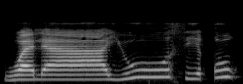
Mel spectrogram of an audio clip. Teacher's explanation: یو کو کھینچیں گے واو مدہ کی وجہ سے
